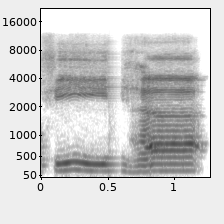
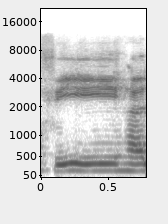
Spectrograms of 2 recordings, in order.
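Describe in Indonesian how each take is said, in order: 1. Vokal akhir dibaca panjang saat berhenti. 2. Vokal akhir dibaca pendek, menyambung ke kata berikutnya.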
